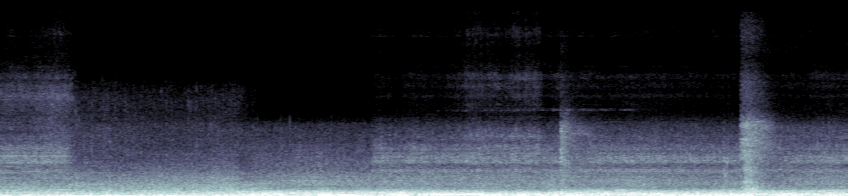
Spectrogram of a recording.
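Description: Steady low rumble of wind and road noise picked up by a handlebar-mounted camera on a moving bicycle in city traffic, with a short hiss about eleven seconds in.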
